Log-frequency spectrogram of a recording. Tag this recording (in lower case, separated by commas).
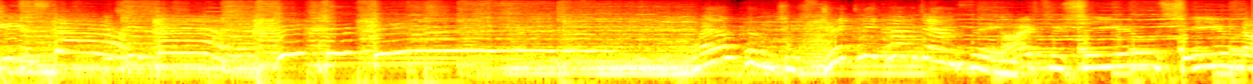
music, blues, speech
